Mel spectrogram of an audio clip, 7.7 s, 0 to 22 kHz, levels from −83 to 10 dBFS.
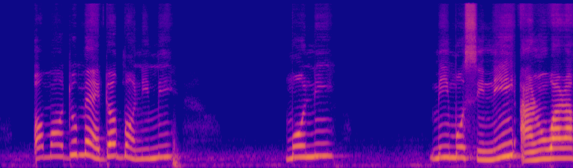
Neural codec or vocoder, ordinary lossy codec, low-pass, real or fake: autoencoder, 48 kHz, 128 numbers a frame, DAC-VAE, trained on Japanese speech; none; none; fake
